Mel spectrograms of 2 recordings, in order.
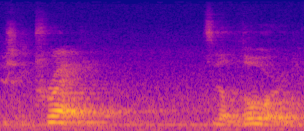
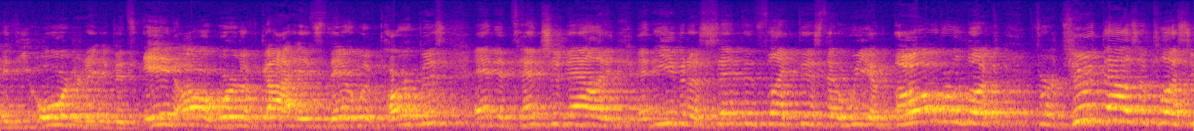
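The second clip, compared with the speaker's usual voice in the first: loud, high preaching build; fired-up sermon peak; preaching at full force; 7 semitones higher, 8 dB louder than usual. Real, not acted. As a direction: preach it hard to the congregation. Preaching climax.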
